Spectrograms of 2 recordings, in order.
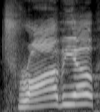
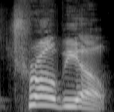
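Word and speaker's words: Trobbio: You cannot say it like that. Trabio? No. Nah. Mossbag, I've been with you this whole time. You can't say it like Trabio. No. We can't have that. What the heck, dude? It's Trobio. You don't say it like Trabio. It's Trobio.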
